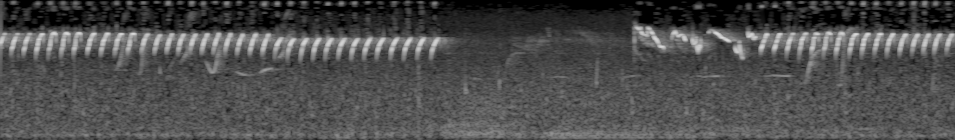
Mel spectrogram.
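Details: Pleci (white-eye) singing in the bustomi style with a 'nembak ziperrr' burst: a fast, even trill of high buzzy notes for about three seconds, a short pause, then sharp twittering phrases before the rapid trill resumes.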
